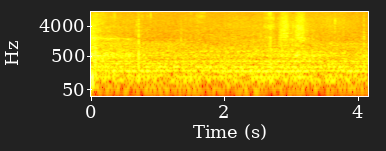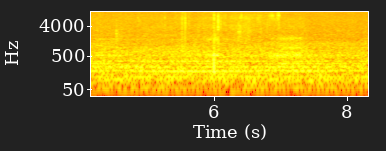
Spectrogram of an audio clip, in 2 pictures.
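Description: Quiet room tone with a steady low hum, and a few faint rustles and soft taps as a person squats, about a second in, around three seconds and around six seconds.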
